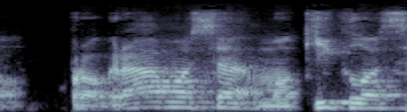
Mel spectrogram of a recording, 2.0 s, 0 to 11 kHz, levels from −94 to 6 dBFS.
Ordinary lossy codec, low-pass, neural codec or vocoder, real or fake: MP3, 48 kbps; 9.9 kHz; none; real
